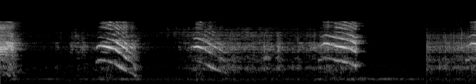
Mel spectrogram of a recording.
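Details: Three falling, squealing deer calls spaced about a second apart, linked by a softer, rough, sustained tone, in otherwise quiet surroundings.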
